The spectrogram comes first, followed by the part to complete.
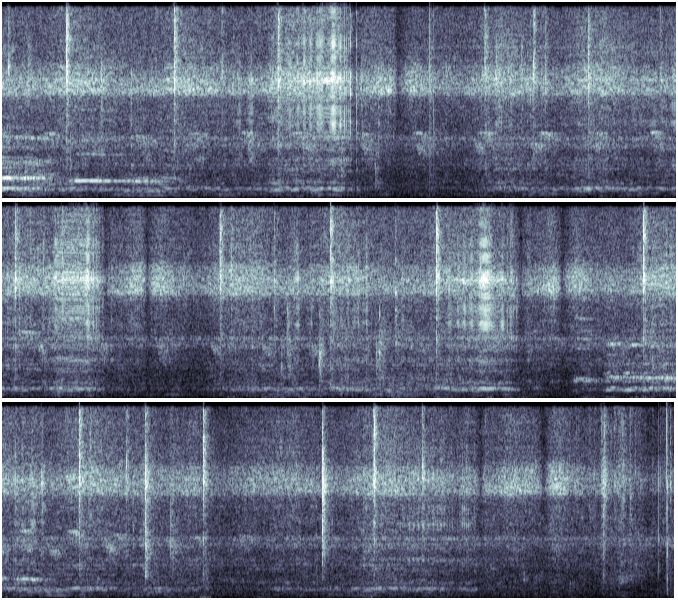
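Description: Roosters crowing again and again, a call of a second or two every few seconds.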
